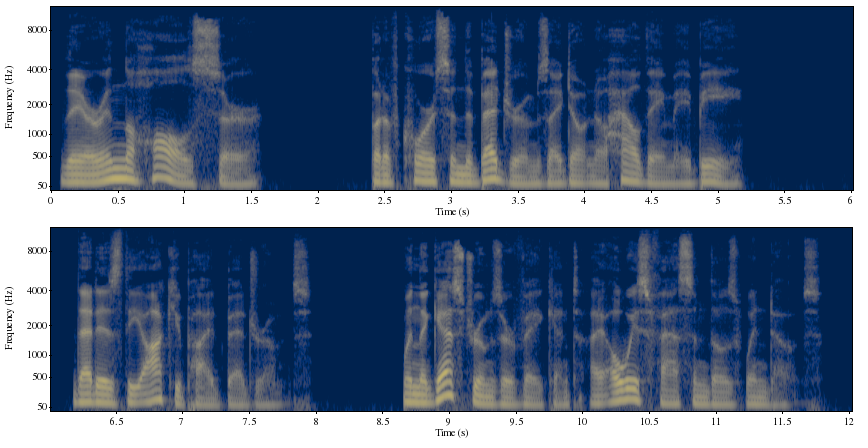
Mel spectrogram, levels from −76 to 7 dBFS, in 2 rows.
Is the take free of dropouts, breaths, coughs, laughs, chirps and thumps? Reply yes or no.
yes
